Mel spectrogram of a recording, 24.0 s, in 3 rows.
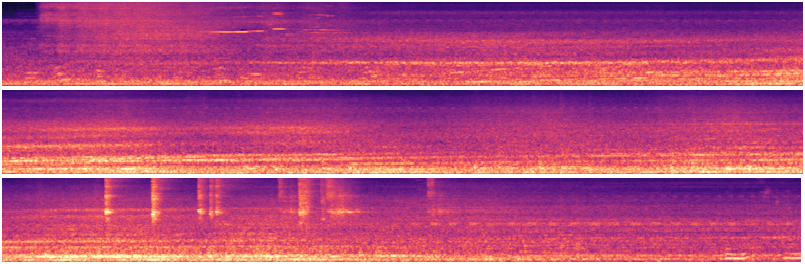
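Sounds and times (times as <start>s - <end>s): train wheel rumble: 0.0s - 24.0s
electric train motors whining: 9.4s - 24.0s.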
